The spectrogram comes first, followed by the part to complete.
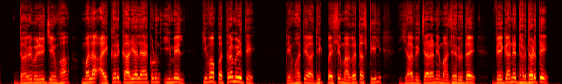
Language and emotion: Marathi, fearful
